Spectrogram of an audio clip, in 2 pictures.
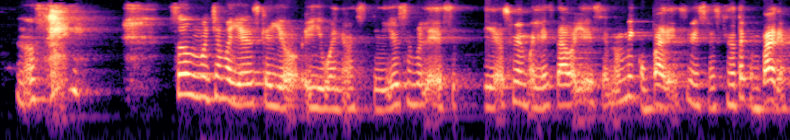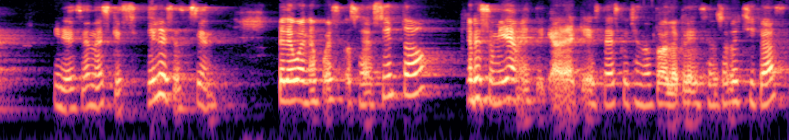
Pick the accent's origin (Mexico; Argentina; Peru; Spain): Peru; yo soy de Perú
